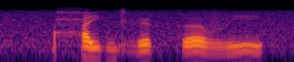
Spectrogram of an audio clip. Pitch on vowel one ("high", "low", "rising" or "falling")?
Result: high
